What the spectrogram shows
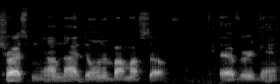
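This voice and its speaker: Recorded with a dry, close sound and no echo, a man talks at a fairly quick pace. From US South, High Point, North Carolina. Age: 30s. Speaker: filmmaker and DJ. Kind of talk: interview.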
